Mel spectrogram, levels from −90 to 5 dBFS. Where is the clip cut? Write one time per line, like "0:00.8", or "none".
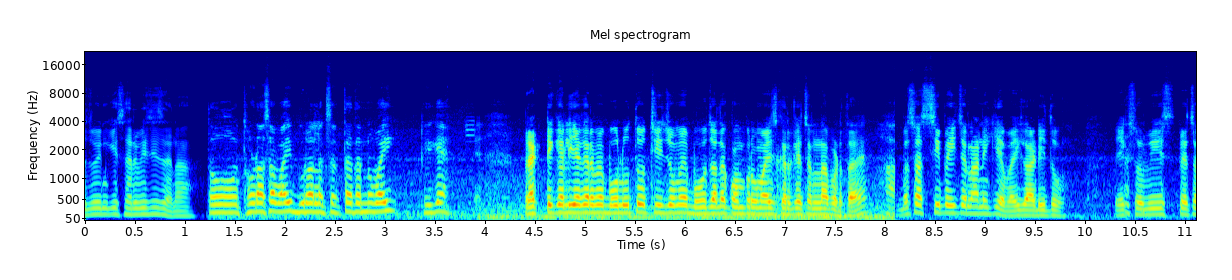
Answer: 0:01.1
0:04.0
0:08.1

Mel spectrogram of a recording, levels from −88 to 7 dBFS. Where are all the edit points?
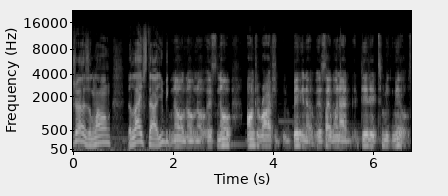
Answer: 0:01.9

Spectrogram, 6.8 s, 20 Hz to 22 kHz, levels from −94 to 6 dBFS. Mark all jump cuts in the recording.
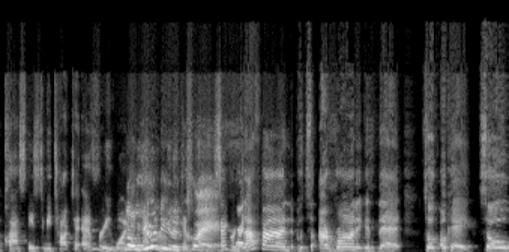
0:03.2

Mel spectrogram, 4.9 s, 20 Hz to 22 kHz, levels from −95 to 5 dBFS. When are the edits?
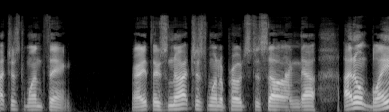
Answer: none

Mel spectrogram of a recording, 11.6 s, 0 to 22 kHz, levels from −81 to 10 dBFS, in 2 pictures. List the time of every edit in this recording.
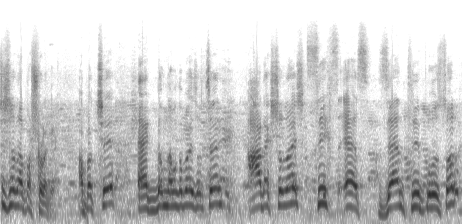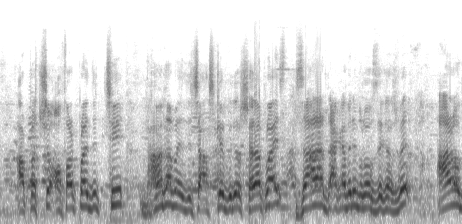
0:03.8
0:09.4

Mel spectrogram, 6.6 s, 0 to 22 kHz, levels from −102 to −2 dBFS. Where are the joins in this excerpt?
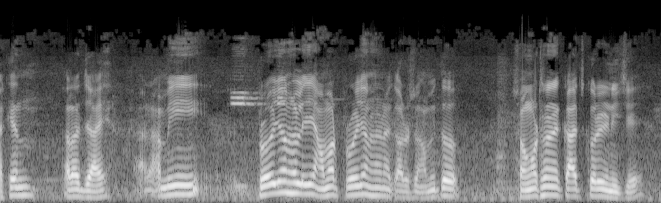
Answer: none

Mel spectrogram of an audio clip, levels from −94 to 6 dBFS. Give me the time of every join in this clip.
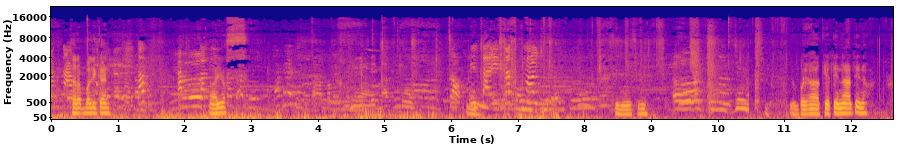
none

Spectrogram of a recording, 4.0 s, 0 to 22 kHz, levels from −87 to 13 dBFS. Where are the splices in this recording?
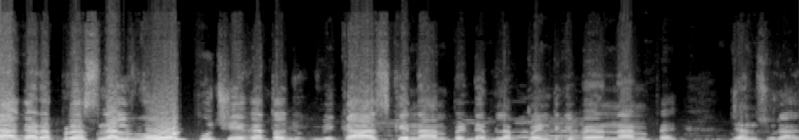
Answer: none

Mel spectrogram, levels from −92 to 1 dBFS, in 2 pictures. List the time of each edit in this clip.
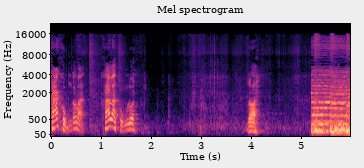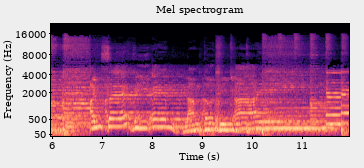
0:05.1

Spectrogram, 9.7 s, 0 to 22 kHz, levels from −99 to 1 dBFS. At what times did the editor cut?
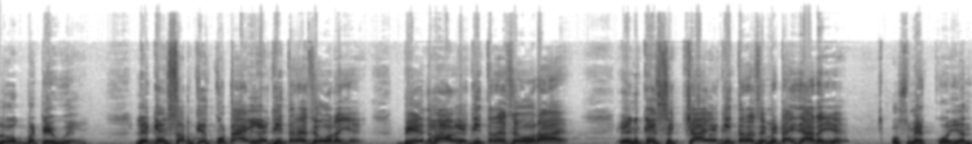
none

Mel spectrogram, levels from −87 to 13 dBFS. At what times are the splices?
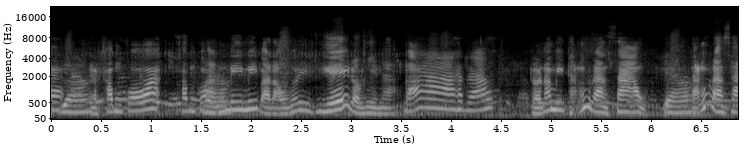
none

